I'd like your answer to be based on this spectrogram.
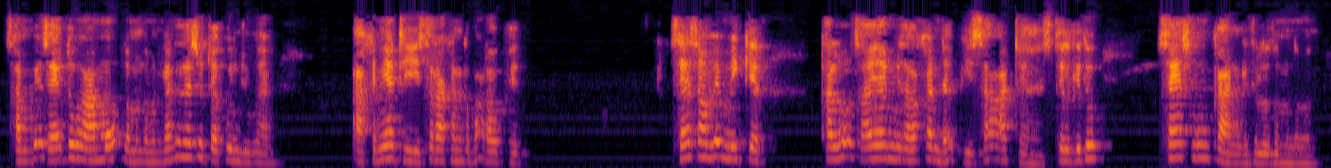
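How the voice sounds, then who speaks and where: A woman's voice: on the high side, fast talker, fairly bright tone. A woman insurance agent sharing her story with colleagues, chatty and constantly addressing her audience. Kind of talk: motivational testimony to colleagues.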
